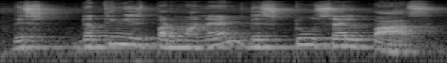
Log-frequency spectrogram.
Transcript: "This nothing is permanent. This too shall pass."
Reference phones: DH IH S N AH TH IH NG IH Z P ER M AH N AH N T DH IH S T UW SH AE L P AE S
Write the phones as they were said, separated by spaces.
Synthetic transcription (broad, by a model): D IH S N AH T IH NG IH Z P ER M AH N AH N T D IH S T UW S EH L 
